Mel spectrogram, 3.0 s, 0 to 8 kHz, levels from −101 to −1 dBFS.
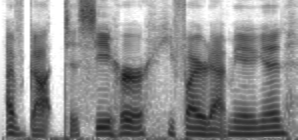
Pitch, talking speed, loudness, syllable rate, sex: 130 Hz, 200 wpm, -17 LUFS, 4.8 syllables/s, male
